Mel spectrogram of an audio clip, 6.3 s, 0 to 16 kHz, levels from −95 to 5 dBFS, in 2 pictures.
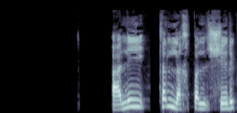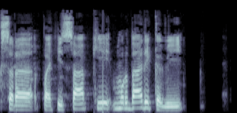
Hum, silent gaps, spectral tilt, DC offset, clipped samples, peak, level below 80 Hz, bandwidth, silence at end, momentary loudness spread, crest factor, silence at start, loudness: none; 2.01-2.12 s; -3.5 dB/octave; under 0.1%; under 0.1%; 0 dBFS; -62 dBFS; 11.5 kHz; 0.75 s; 5 LU; 16 dB; 1.5 s; -15 LUFS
